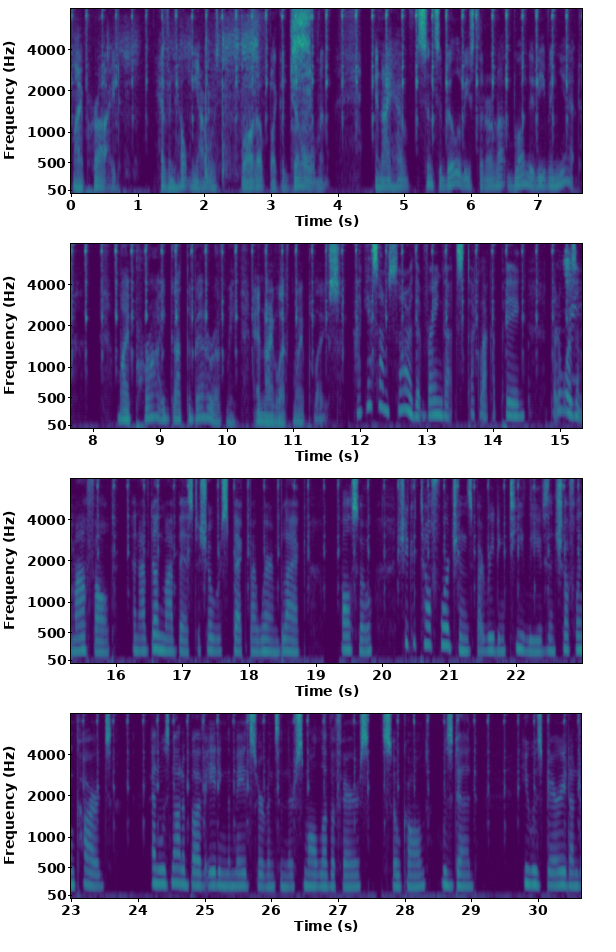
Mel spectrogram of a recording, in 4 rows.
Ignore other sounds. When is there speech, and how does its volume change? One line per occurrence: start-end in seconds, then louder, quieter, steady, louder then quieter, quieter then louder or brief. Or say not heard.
0.0-30.6 steady.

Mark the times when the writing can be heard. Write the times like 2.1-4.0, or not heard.
0.0-3.8.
